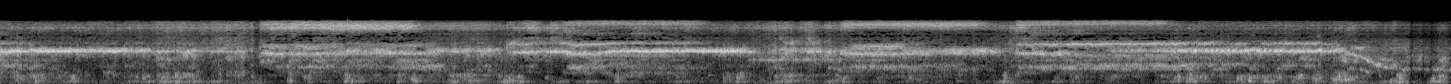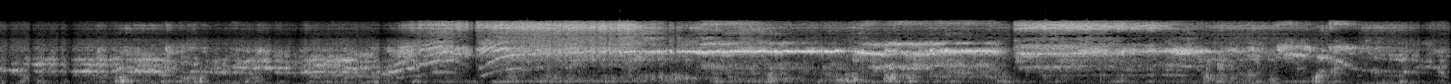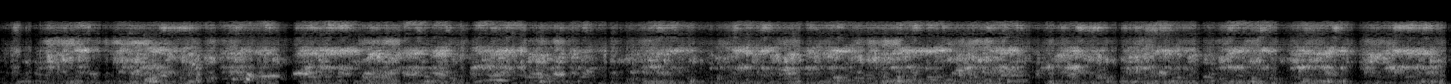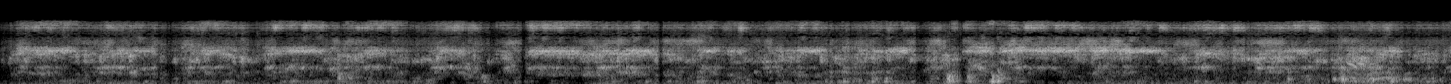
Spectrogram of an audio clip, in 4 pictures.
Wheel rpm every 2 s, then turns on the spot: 230, 230, 230, 230, 220, 210, 200, 90, 70, 120, 220, 230, 220, 220, 100, 70, 70, 70, 70, 70, 70, 70, 70, 70, 70, 70, 70, 70, 70.
none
